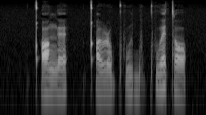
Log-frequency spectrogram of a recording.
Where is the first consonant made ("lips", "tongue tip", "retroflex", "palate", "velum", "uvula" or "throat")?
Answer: uvula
